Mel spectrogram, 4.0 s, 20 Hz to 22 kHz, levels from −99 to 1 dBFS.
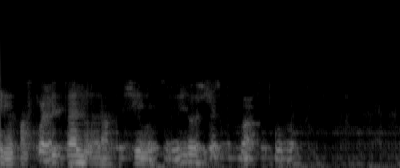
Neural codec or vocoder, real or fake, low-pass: codec, 16 kHz in and 24 kHz out, 0.6 kbps, FireRedTTS-2 codec; fake; 3.6 kHz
